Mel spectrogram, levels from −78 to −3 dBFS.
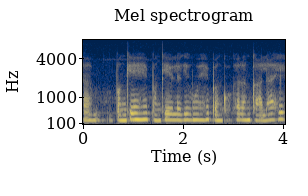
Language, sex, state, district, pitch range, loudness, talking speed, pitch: Hindi, female, Maharashtra, Chandrapur, 195-220 Hz, -19 LUFS, 160 wpm, 210 Hz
